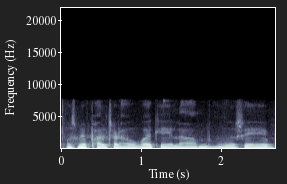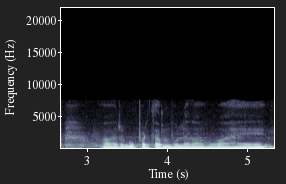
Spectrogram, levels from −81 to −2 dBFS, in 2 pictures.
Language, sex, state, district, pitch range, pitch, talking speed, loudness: Hindi, female, Punjab, Fazilka, 200-210 Hz, 205 Hz, 155 wpm, -14 LUFS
